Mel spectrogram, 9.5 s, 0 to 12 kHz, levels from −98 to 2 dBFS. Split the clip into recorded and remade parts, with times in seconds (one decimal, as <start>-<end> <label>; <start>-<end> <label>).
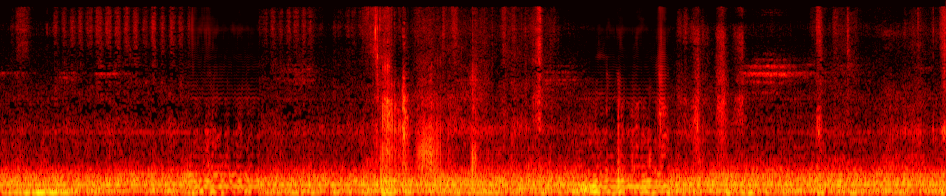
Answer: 0.0-1.9 recorded; 1.9-2.6 remade; 2.6-5.9 recorded; 5.9-6.7 remade; 6.7-9.5 recorded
